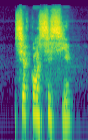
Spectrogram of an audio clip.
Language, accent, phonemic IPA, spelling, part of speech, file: French, Canada, /siʁ.kɔ̃.si.sje/, circoncissiez, verb, LL-Q150 (fra)-circoncissiez.wav
- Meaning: second-person plural imperfect subjunctive of circoncire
